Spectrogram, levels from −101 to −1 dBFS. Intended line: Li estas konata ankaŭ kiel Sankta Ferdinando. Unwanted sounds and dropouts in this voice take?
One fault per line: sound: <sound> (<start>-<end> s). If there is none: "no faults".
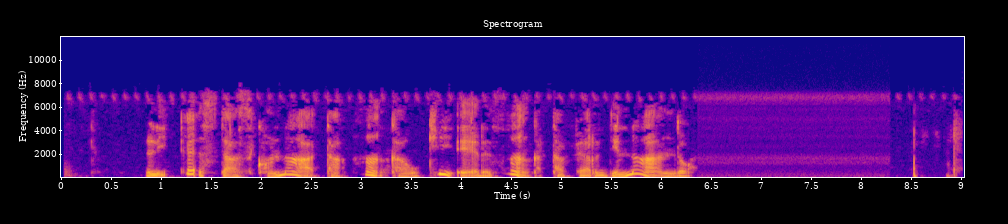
no faults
